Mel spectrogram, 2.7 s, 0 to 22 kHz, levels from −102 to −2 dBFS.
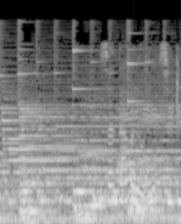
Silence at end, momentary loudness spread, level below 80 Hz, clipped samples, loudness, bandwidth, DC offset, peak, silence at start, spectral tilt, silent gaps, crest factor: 0 s; 4 LU; -24 dBFS; under 0.1%; -15 LUFS; 16.5 kHz; under 0.1%; 0 dBFS; 0 s; -5 dB/octave; none; 14 dB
